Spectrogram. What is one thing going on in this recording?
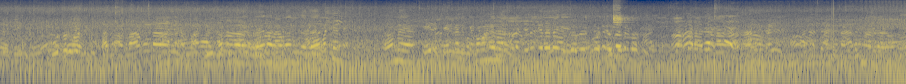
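A crowd of men shouts and chants together outdoors.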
